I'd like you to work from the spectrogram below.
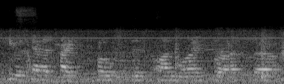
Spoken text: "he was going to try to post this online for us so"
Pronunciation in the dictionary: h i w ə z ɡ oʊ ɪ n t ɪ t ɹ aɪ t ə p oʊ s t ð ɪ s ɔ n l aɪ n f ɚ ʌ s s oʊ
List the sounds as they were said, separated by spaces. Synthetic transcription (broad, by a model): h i w ə z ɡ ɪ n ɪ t aɪ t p oʊ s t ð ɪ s ɔ n l aɪ n f ɚ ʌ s s oʊ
